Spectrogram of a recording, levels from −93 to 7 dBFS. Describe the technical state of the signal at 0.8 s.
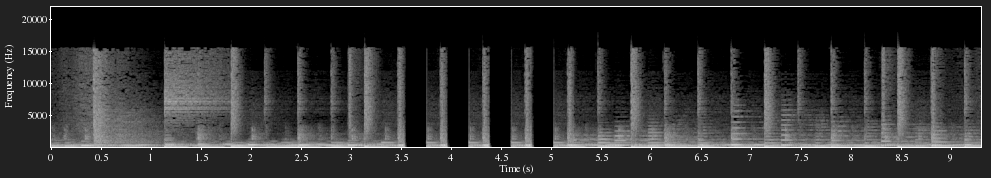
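At 0.8 s the signal is intact, with no audible fault at that moment.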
